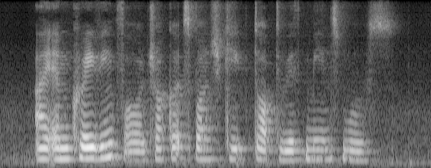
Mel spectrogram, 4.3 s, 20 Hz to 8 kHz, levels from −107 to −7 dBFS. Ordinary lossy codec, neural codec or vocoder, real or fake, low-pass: none; codec, 16 kHz, 0.9 kbps, LongCat-Audio-Codec; fake; none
